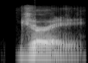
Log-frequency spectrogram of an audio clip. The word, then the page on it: jury: American English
